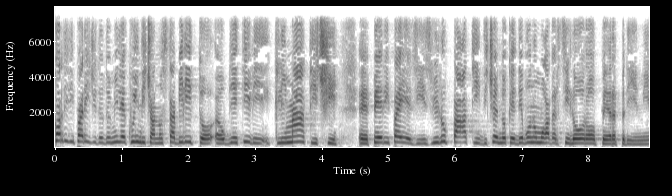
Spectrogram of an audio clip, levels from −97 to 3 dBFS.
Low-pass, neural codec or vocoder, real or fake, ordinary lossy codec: 7.2 kHz; none; real; none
